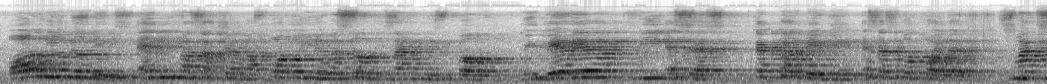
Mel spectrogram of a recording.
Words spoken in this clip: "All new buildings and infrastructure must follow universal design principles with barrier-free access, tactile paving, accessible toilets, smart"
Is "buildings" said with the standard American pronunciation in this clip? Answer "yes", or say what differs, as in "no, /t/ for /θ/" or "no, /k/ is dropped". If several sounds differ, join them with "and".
no, /l/ is dropped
